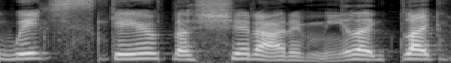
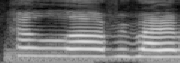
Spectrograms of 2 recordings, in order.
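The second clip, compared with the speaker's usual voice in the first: show host greeting; 8 semitones higher, 7 dB louder, much faster than usual. Acted.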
